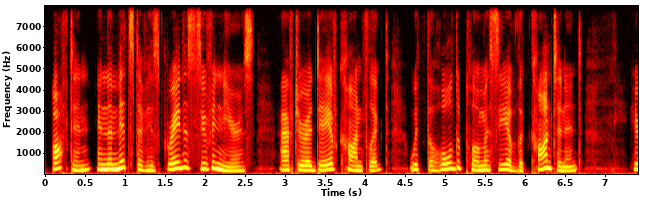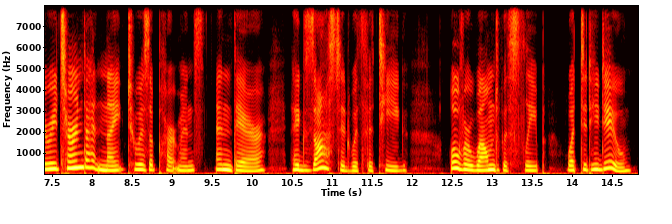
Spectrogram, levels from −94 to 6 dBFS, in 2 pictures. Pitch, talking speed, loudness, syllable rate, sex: 230 Hz, 160 wpm, -17 LUFS, 5.1 syllables/s, female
